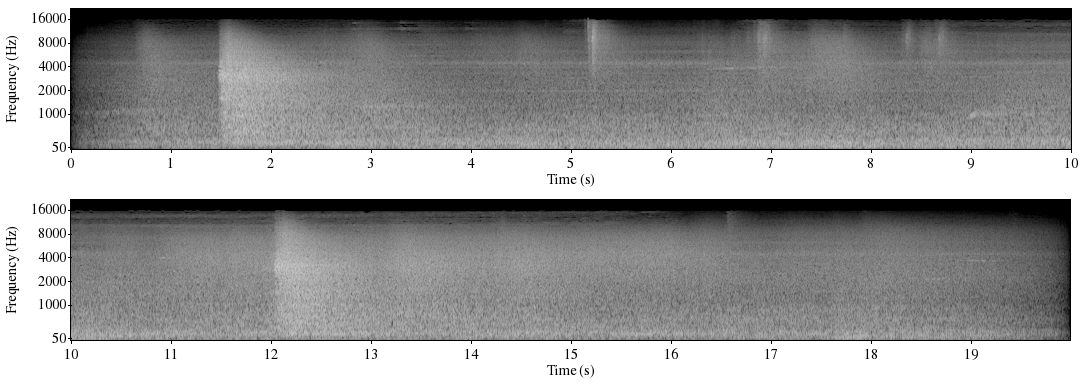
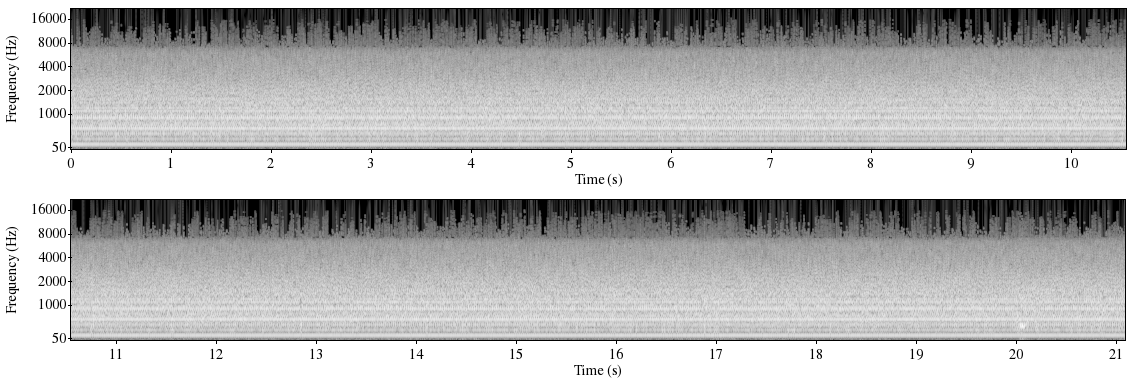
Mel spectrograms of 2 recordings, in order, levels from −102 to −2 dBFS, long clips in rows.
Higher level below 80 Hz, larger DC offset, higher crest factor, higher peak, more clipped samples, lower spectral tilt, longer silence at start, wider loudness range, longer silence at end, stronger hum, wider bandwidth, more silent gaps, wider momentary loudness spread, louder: about the same, -48 dBFS vs -48 dBFS; second, under 0.1% vs 0.1%; first, 24 dB vs 8 dB; second, -4 dBFS vs 0 dBFS; second, under 0.1% vs 0.5%; second, -2 dB/octave vs -4 dB/octave; first, 0.15 s vs 0 s; first, 11 LU vs 0 LU; about the same, 0.1 s vs 0 s; second, none vs 50 Hz at -20 dBFS; first, 16 kHz vs 13.5 kHz; neither; first, 16 LU vs 0 LU; second, -25 LUFS vs -8 LUFS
